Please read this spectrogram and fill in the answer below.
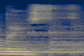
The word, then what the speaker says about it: Luz: L-U-Z. – Oh, okay. – It's short for like Luciana. Luz.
